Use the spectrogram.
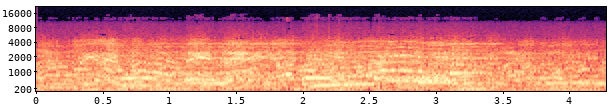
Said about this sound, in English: Let us join the crowd at Eloise's party for the returned hero, Danny Barnes.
